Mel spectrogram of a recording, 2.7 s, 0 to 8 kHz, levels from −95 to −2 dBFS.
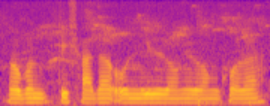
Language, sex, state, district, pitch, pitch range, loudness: Bengali, male, West Bengal, Cooch Behar, 120 Hz, 115-120 Hz, -18 LUFS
